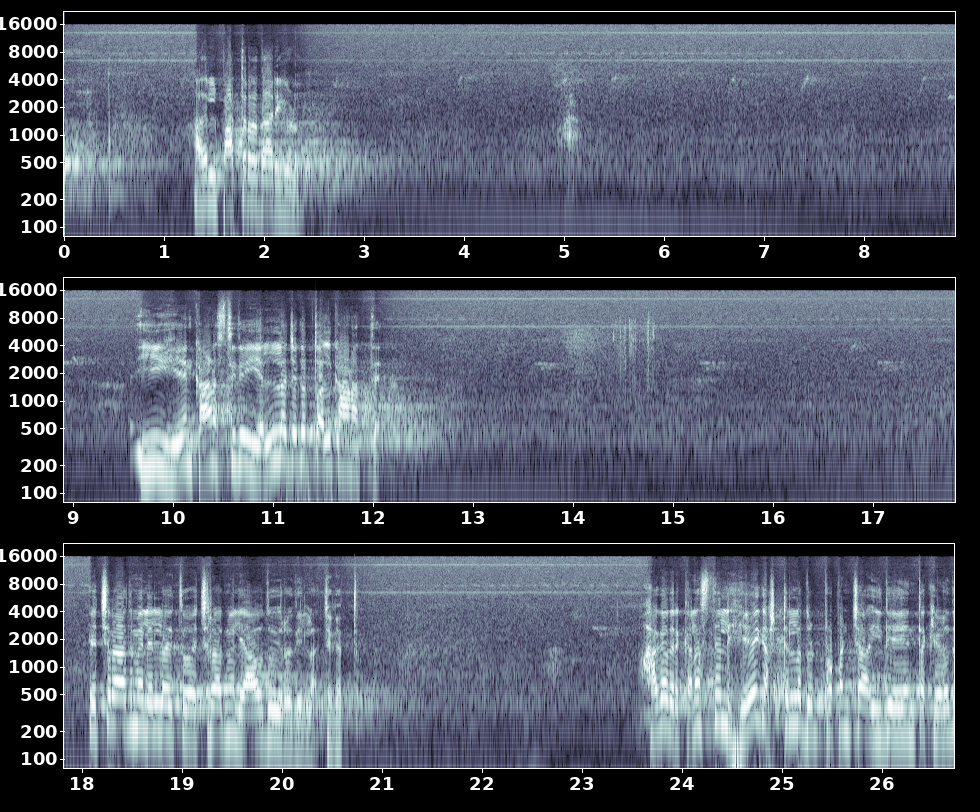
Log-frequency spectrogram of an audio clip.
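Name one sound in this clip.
A man speaks calmly into a microphone, in bursts with long pauses between them.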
